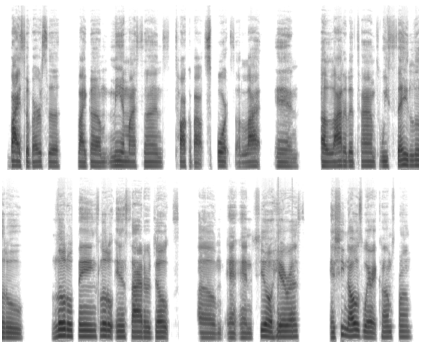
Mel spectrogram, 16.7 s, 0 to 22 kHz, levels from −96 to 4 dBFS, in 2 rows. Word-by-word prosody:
vice-versa, 100 -2 0 0.4
like, 95 -2 -2
um, 100 -1 -2
me 110 0 0
and 105 - 0
my 100 -1 -2
sons 100 -1 -6 0.2
talk - - -1
about - - -5
sports 105 -1 -2
a 95 - -13
lot, 100 +2 -1 0.3
and 95 -2 -5 0.5
a 105 - +4
lot 100 +2 +2
of 105 0 -4
the 105 -1 0
times, 105 0 -4
we 110 0 -3
say 120 +3 +1
little 115 -3 -1 0.6
little 145 +4 +6
things, 140 -1 +3
little 145 -1 +5
insider 125 -1 +2
jokes, 125 -1 -1 0.4
um, 110 -2 -4
and 110 -1 -2
and 110 -1 -4
she'll 140 -3 +4
hear 130 +2 +4
us, 135 0 0 0.6
and 120 0 -1
she 180 - -3
knows 145 -2 +5
where 125 -2 +3
it 110 -2 -3
comes 125 0 -4
from, 130 -1 -4
110 Hz, 140 wpm, -23 LUFS, 100-130 Hz, 0.6 s, little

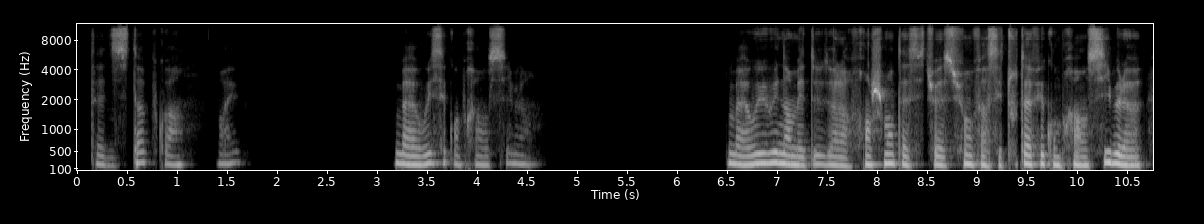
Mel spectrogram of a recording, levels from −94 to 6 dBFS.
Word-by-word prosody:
Tu 205 - -13
as - - -9
dit: 170 -1 -13
«Stop», 235 +7 -7
quoi. 200 -3 -12 0.4
Ouais. 215 +3 -15 1.5
Bah, 210 -3 0
oui, 200 +3 -1
c'est 230 +2 -9
compréhensible. 205 0 -9 2.0
Bah, 200 -3 +1
oui, 220 +1 +3
oui. 235 0 +3
Non, 210 -3 +4
mais, 185 -2 +1
te 200 - -7
de 190 - -4
alors, 175 -3 -3
franchement, 200 +4 +3
ta 200 -3 -1
situation 190 0 -1
enfin, 195 -1 0
c'est 180 +1 -3
tout - - -9
à 205 - +6
fait 205 +2 0
compréhensible, 200 +2 +2
heu. 180 0 +2
200 Hz, 155 wpm, -28 LUFS, 185-220 Hz, 2.0 s, à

